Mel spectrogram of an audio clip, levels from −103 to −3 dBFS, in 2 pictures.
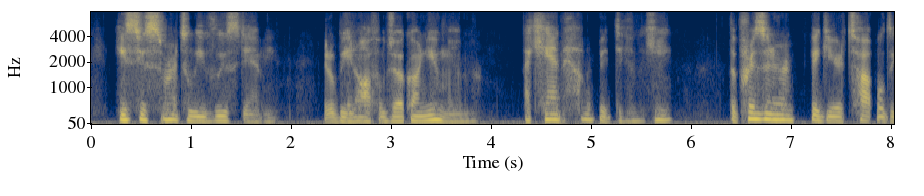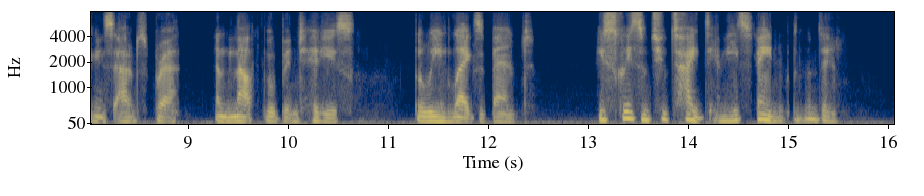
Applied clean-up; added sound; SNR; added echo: neural diffusion model UNIVERSE++.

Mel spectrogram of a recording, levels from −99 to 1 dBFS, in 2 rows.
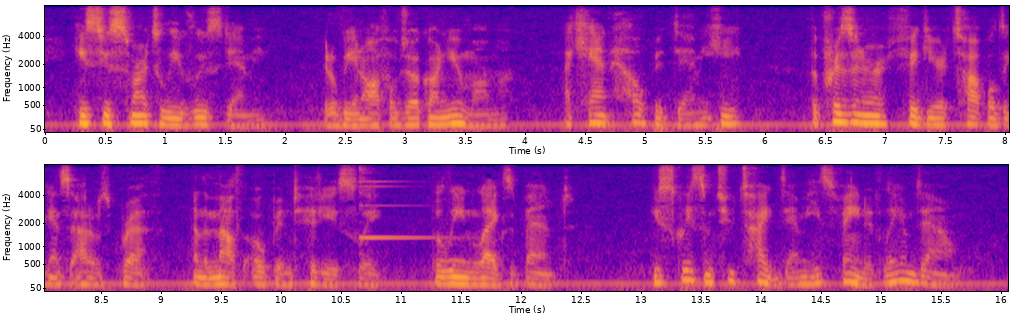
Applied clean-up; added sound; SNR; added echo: none; Bell; 12 dB; none.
